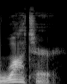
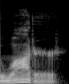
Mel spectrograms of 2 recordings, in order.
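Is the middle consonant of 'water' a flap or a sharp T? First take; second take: sharp T; flap. First: The middle sound is a sharp, crisp T. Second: The middle sound is a soft, D-like flap. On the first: The speaker calls it wrong. "as opposed to water" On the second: The speaker calls it right. "you are closer if you say water"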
